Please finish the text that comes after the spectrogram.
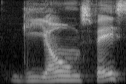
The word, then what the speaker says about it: Guillaume's Face: This build has 100% Crushing Blow, 100% Deadly Strike due to the High Lord's Death and Guillaume's Face. Yes, that's how you pronounce it.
